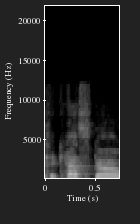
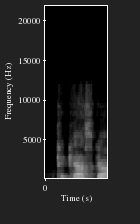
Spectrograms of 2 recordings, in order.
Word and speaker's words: Takeshita: But Takeshita applies the guillotine and hits a raging fire, and Takeshita retains. I'm saying his name wrong. How do you say his last name? Takechna. Takeshna? Yeah. Okay, well, Takeshna retains.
